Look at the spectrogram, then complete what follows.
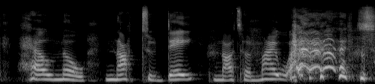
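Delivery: very slow, loud, drawn-out, swooping defiant delivery. Retelling own reply to a driver trying to overtake: defiant refusal. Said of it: "And I'm like".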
